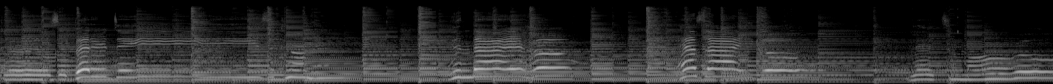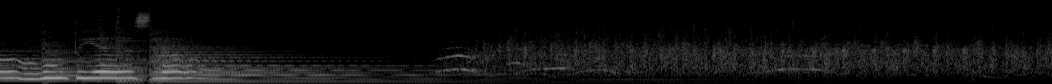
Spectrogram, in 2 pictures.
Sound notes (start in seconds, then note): 14.8 audience applauds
